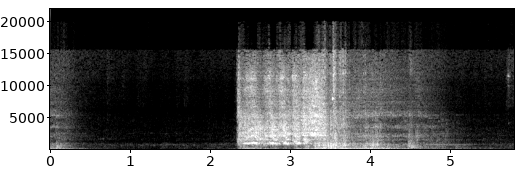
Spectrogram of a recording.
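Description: Starter churns for a few seconds at a steady rhythm, but the engine never catches or picks up; it cranks without starting.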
